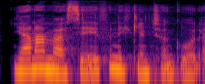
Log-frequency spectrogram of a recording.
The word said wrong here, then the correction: Mercier: spricht man nicht so aus. Ich glaube, das ist Französisch. Mercier.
